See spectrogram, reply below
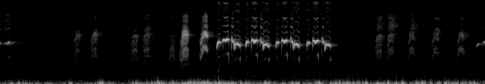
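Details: Sooty-headed bulbul, wild, lure call used for trapping, menggaruda style: scattered chirps build into a rapid rollicking sequence of bubbling, wavering notes lasting over a second, with low background rumble.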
